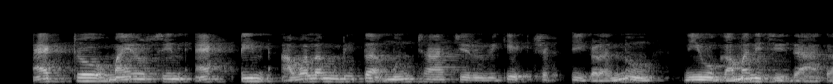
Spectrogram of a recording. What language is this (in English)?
Kannada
